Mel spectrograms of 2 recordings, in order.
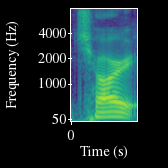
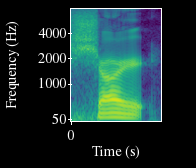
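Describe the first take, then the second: First: The word begins with a 'ch' sound. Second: The word begins with an 'sh' sound. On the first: "when they say chart" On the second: "they get the C H and the S H always backwards"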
